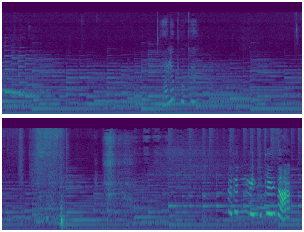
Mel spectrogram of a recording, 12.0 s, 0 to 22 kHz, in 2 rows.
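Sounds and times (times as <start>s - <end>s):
keyboard music with held notes: 0.0s - 12.0s
rustling of fabric boxes: 6.1s - 7.4s.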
